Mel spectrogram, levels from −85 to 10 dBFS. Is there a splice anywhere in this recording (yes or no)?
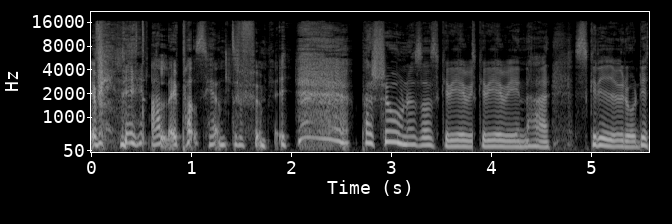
yes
